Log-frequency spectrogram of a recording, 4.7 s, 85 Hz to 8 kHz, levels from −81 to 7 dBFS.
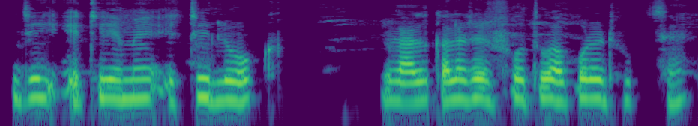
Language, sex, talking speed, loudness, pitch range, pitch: Bengali, female, 155 wpm, -16 LUFS, 210-230 Hz, 225 Hz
